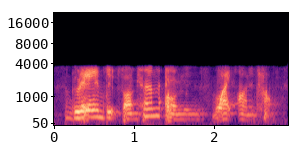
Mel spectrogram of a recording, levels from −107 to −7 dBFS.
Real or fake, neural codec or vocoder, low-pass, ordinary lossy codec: fake; codec, 24 kHz, 1.5 kbps, HILCodec; 3.6 kHz; none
